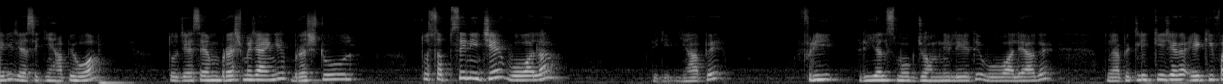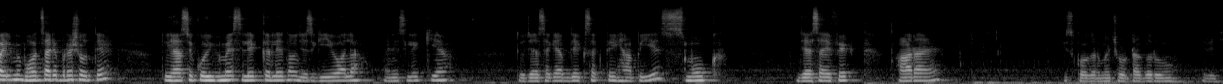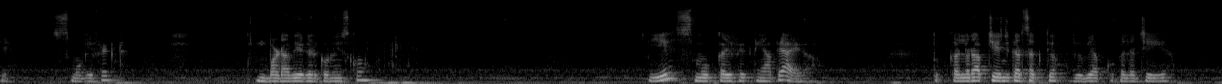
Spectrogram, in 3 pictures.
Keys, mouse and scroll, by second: 2.2 right click, 2.9 click, 6.5-8.3 scroll down 1, 10.6 click, 11.3-13.5 scroll down 1, 13.5-15.3 scroll up 1, 15.4 click, 22.0-23.2 typing, 23.9 click, 24.0 click, 25.6-27.2 typing, 29.5 click, 30.0 typing, 32.5 click.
